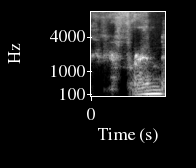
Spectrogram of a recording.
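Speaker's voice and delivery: very quiet, hushed, secretive whisper. Speaking in character to Landis: whispering in character. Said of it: "I whisper".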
